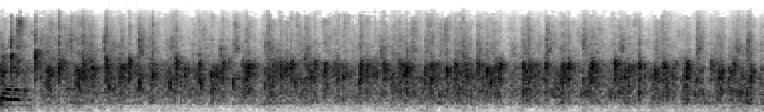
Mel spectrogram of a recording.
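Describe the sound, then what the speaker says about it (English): An audience at a community dedication of a public art mural gives a steady, loud round of applause, dense clapping sustained throughout with a little crowd noise. "I just want everyone to give him a round of applause."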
